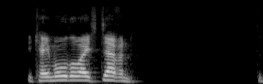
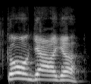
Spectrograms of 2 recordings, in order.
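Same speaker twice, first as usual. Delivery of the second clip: loud, higher cheer for the player; real fan cheering at the screen; excited cheer; 4 semitones higher, 12 dB louder than usual. Real, not acted. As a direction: urge him on at full voice. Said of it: "Why am I getting excited?".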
